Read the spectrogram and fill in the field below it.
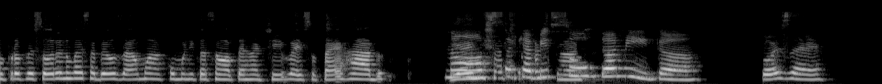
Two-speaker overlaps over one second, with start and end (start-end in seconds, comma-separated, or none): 4.5-5.9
